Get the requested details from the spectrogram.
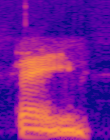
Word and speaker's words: Fane: Fame. F-A-N-E. Fame.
